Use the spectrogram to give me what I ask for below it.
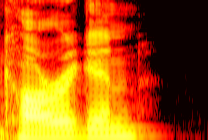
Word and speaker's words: Corrigan: Am I joined by Kevin Corrigan? – Corrigan, yes.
